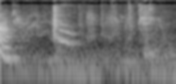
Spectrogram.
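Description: Pet parakeets squawking: two short, sharp calls, the first a little over half a second in and falling in pitch, the second near the end.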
